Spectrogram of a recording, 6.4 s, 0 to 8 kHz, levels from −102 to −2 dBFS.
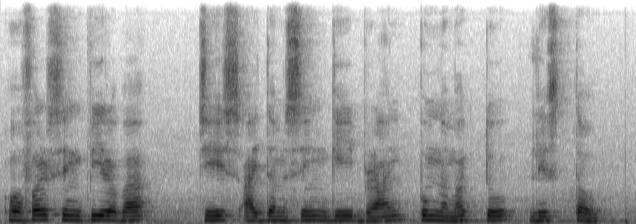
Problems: constant background noise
